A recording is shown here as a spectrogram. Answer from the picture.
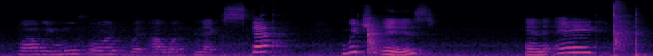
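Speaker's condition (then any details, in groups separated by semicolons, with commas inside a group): No condition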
